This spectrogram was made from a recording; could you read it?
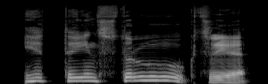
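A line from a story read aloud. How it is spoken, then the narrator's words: Confused drawl. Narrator (Russian): растерянно протянула она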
